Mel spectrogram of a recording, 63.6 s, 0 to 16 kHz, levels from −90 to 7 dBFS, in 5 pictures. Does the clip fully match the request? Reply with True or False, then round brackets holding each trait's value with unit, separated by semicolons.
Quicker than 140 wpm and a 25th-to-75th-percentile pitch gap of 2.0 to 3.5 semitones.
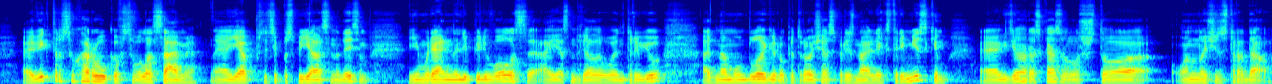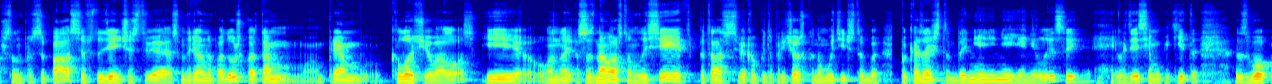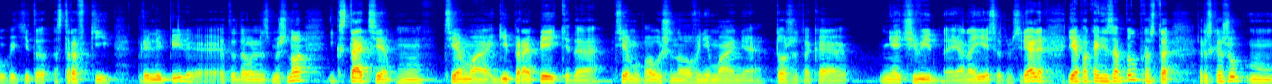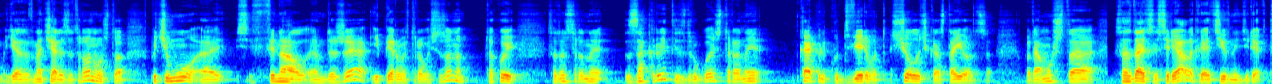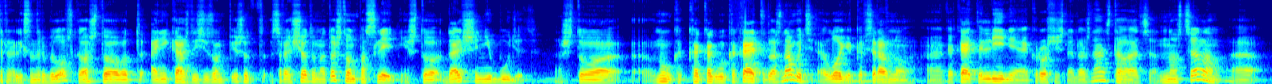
True (160 wpm; 3.1 semitones)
